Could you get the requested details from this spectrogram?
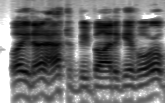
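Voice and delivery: usual speaking voice

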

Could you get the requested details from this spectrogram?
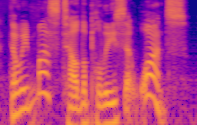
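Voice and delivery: a keen lad pressing his father; eager young Tom. Acted. Tom questions his father about the theft, high and eager. Tom's voice again.

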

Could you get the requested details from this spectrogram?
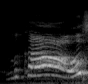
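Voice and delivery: high loud warning cry broken by laughter; retold shout, laughing. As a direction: yell a warning across the rock. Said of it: "a woman just shouted".

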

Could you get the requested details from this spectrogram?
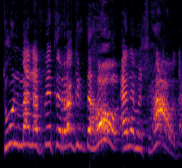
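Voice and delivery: defiant shout. Acted. Worker refuses to sit, defiant.

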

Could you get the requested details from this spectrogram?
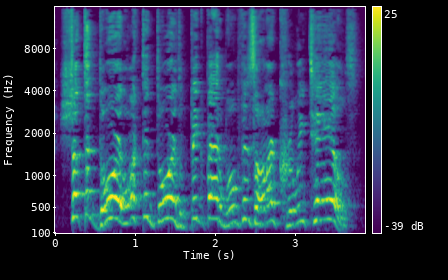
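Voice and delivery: very high, loud panicked squeal; panicked shout. Acted. Harold flees the wolf to his brother, shouting in panic. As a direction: yell in terror for the door. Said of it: "rushed inside and exclaimed".

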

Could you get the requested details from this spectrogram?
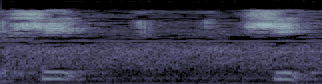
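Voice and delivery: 'he' whispered very slowly and breathily, almost all air; breathy demo of he. Shown as a demonstration. Teacher showing students a slow breathy he. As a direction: breathe out 'he，he' slowly with no voice. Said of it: "中间这个钩子两边可以挂起来".

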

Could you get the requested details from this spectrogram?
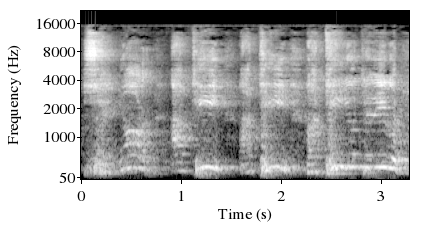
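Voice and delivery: loud, high, impassioned pulpit delivery; full-force preaching. Real, not acted. Preacher urging the congregation to serve God, impassioned preaching. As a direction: build to a drawn-out, crying-out climax.

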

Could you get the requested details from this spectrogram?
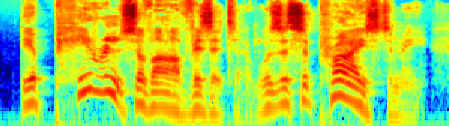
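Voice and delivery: ordinary delivery, nothing marked

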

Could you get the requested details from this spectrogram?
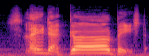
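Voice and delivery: loud, high, drawn-out command; mock battle cry. Viewer urging the player to attack, hammed-up battle cry. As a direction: stretch it out into a heroic yell.

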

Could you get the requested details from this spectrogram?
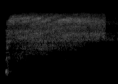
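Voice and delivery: long hissing s sound; drawn-out s like a snake. Shown as a demonstration. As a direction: hiss the S like a snake. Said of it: "What letter sounds like that?".

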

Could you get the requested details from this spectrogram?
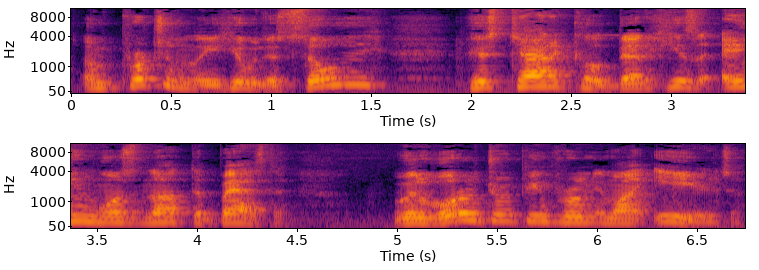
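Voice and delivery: plain reading voice

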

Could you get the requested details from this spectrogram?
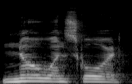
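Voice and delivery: usual speaking voice

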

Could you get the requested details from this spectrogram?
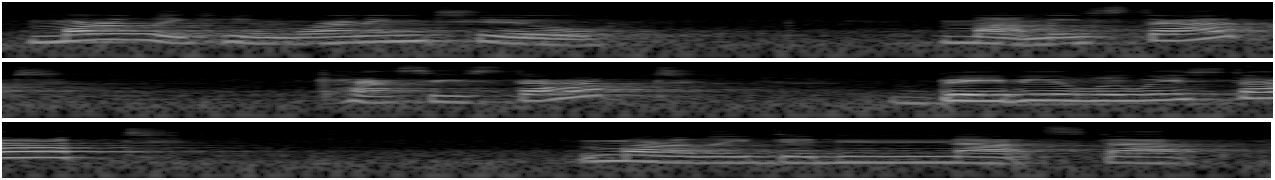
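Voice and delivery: ordinary delivery, nothing marked

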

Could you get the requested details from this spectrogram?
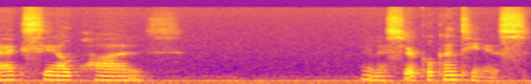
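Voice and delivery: soft, unhurried meditation voice with long pauses; guided meditation. Acted. Leads a yoga nidra relaxation.

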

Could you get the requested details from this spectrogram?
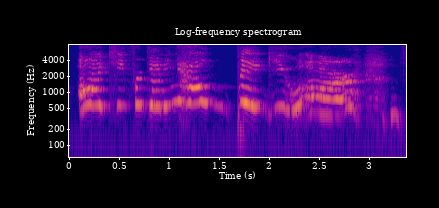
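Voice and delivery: high, loud motherly apology; gushing mom. Acted. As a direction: coo over your child in a high voice.

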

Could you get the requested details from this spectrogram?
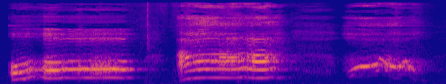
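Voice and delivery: high, loud panicked cries; high squealing oh ah oh; giraffe shouting. Acted. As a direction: yelp as your legs knot up. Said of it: "shouted Giraffe".

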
